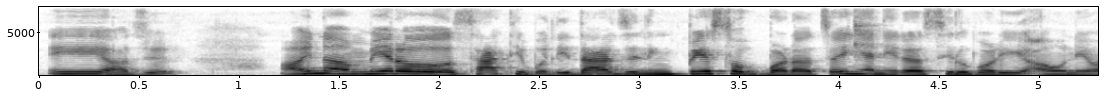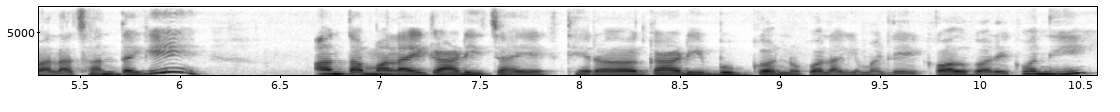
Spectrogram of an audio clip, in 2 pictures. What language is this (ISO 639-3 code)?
nep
